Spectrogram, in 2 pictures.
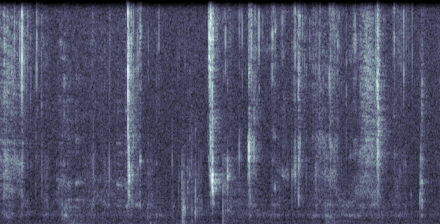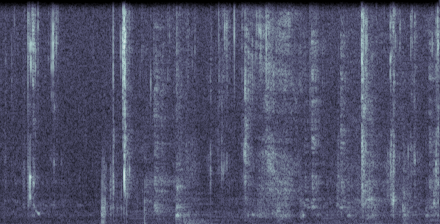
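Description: Close-miked biting and chewing of grilled rib meat in sambal, with many irregular short mouth clicks and smacks as the meat is pulled off the bone and chewed.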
